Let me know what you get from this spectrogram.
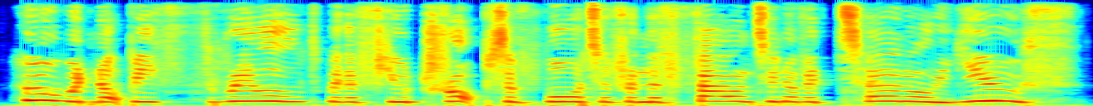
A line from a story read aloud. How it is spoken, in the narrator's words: she exclaimed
